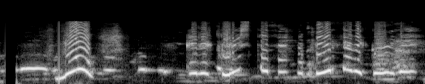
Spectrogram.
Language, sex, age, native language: Icelandic, female, 13, Icelandic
